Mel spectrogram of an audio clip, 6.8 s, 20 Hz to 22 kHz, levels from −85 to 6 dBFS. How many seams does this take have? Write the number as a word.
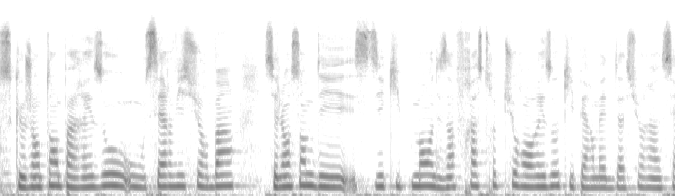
zero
